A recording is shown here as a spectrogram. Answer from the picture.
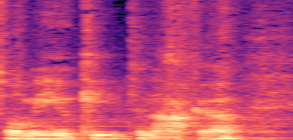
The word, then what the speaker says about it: Tomoyuki Tanaka: I apologize to those if I'm pronouncing that incorrectly, but I believe it is pronounced Tomoyuki Tanaka.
